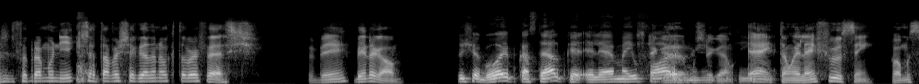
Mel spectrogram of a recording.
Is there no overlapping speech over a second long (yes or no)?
no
